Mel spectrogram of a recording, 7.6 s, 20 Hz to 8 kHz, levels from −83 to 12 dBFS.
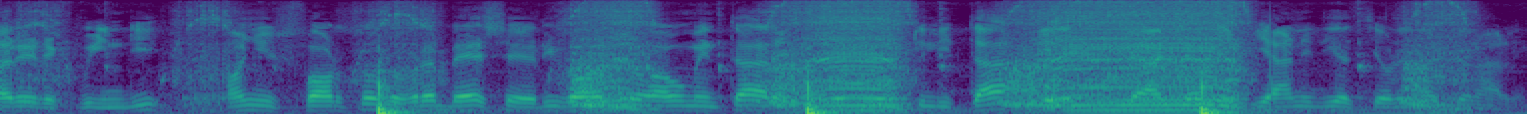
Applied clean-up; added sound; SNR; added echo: none; Engine / Mechanisms + Tap / Bass drum; -4 dB; none.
